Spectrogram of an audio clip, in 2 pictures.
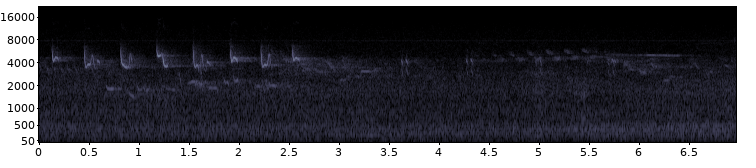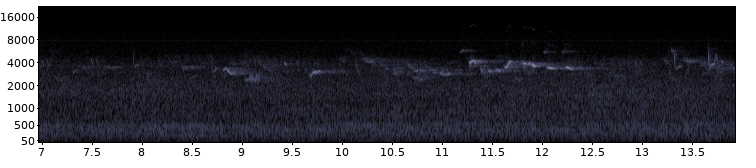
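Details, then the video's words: A common chiffchaff sings a quick run of about eight high, clipped 'chiff-chaff' notes at Zbiornik Joachimów Mogiły on 27 May 2017; fainter twittering from other birds follows over steady background hiss. "Chiffchaff / Pierwiosnek"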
